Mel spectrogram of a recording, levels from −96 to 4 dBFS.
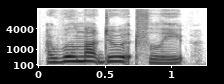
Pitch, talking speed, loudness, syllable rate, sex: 215 Hz, 285 wpm, -16 LUFS, 6.8 syllables/s, female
